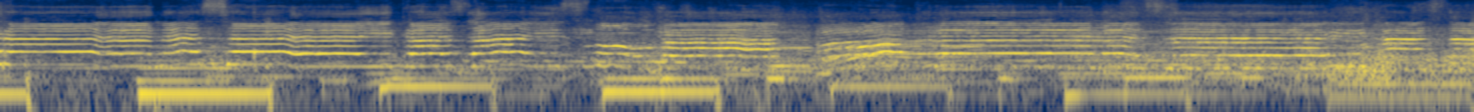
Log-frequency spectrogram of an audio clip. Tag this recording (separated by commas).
Music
